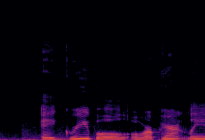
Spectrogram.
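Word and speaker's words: greeble: and i need to say it correctly a grieble or apparently it's pronounced greebly is a prominent detailing added to the surface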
